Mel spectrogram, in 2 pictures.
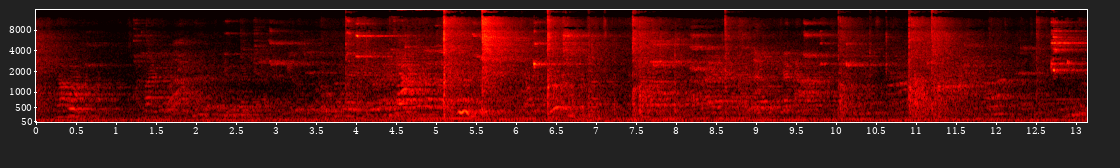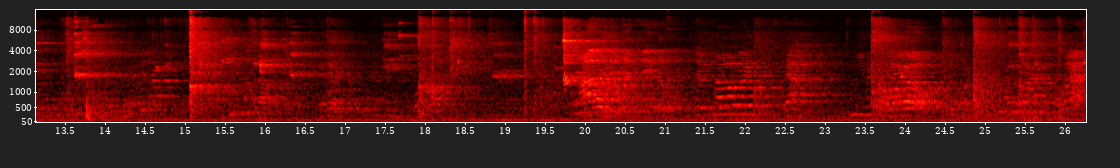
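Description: Men talk and call out loosely in a large echoing hall.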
